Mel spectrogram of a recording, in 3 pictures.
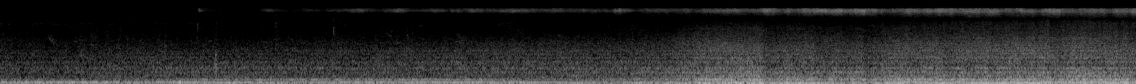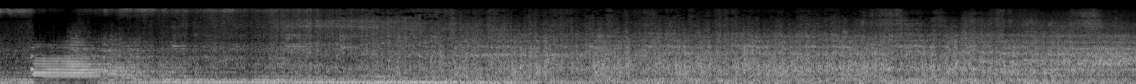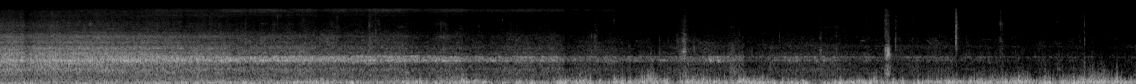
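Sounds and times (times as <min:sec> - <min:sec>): train horn blast: 0:11.6 - 0:13.3
wheels clacking over rail joints: 0:13.0 - 0:32.4.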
